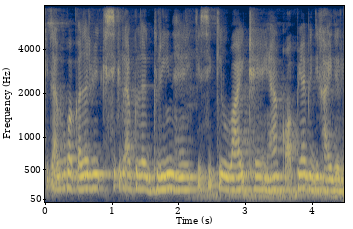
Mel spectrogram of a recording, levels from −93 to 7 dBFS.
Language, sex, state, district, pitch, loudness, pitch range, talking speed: Hindi, female, Bihar, Vaishali, 200 Hz, -15 LUFS, 195-215 Hz, 280 wpm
